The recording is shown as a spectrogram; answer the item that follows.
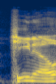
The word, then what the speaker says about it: Hino: do you say that name yeah it's heo heno and Sam shedler all uh locally based uh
